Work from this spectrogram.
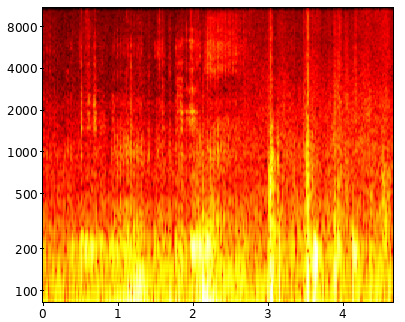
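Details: Pet cat given treats, a low steady purr rumbling underneath with a few sharp clicks and soft knocks near the three- and three-and-a-half-second marks, no voices.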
